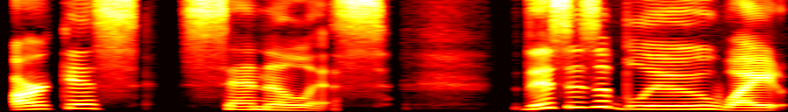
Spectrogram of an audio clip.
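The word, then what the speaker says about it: arcus senilis: It's called Arcus Senelis, pronounced Arcus Senolis.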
